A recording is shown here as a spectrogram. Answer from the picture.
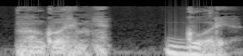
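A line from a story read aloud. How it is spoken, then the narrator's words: Anguished whisper. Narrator (Russian): прошептал Иезекия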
